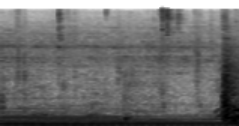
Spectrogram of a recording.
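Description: A steady low hum, unchanging throughout, with a few faint ticks.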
